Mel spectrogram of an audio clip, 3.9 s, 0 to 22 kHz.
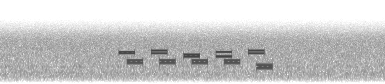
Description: Multi-frequency trunk signalling (R2, with the far end's replies), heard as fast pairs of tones, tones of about 160 ms, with phone line noise. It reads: 69149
